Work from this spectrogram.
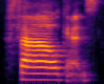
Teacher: for Falcons, we are going to stress the syllable number one, fal, Falcons. So we have Atlanta Falcons.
